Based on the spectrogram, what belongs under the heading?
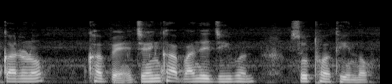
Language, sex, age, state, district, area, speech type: Sindhi, male, 18-30, Gujarat, Junagadh, rural, spontaneous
